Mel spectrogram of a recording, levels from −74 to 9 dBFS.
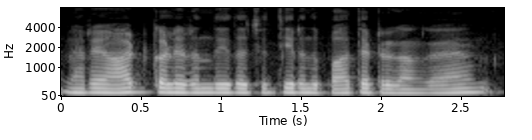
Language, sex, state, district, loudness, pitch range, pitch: Tamil, male, Tamil Nadu, Kanyakumari, -14 LUFS, 135-140 Hz, 140 Hz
